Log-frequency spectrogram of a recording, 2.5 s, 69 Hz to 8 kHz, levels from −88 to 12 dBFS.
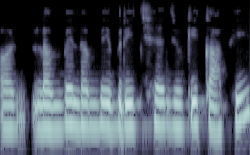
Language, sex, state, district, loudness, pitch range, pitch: Hindi, female, Bihar, Purnia, -16 LUFS, 165-175 Hz, 170 Hz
